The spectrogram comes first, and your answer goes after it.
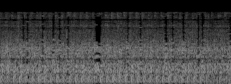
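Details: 1971 Citroën M35 prototype on a 2CV-derived chassis, with its NSU/Citroën single-rotor Wankel engine started on the bare chassis: smooth, even idle with a steady hum and no knocks or misses, cooling fan running; healthy.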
